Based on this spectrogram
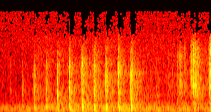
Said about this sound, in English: We went over to Red's place and knocked on his door.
